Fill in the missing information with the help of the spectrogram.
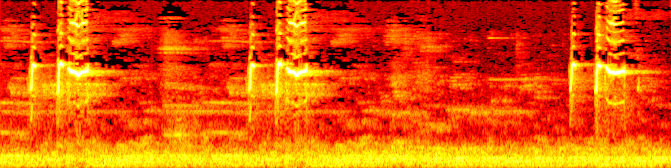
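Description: Sooty-headed bulbul giving three short bright phrases, each two quick sharp notes then a clear warbled whistle, repeated about every three seconds over a low steady hum.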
